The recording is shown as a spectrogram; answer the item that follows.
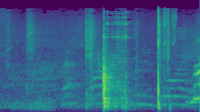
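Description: Kitchenware clinking: two sharp knocks about half a second apart, the first with a brief ringing tail.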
